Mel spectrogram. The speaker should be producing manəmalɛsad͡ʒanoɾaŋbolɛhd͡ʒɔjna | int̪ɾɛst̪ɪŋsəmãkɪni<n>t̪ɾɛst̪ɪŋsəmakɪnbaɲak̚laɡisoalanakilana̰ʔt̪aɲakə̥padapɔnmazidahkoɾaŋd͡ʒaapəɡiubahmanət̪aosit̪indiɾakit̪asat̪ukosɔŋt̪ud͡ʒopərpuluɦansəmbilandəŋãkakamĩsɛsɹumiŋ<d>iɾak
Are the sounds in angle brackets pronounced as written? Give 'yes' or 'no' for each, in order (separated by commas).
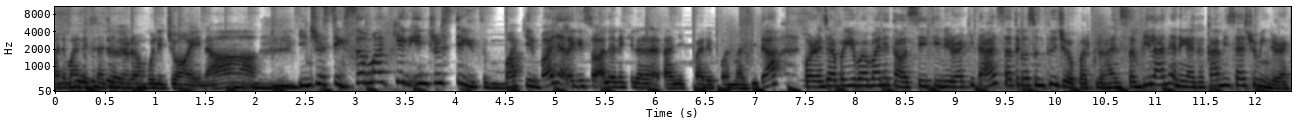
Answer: yes, yes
